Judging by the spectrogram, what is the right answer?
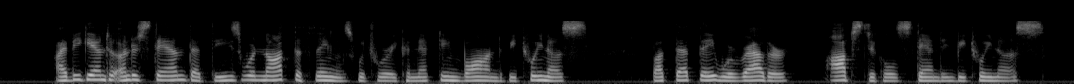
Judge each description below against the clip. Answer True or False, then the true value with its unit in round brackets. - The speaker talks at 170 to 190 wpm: False (150 wpm)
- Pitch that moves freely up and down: False (2.8 semitones)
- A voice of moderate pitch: True (175 Hz)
